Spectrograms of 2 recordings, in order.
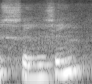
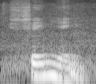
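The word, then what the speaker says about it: Schengen: Europeia e do espaço shengen na verdade meu marido falou que a pronuncia correta é shenen algo assim então ela não exige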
